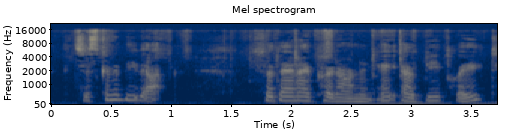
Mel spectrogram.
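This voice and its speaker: Soft-spoken and somewhat breathy, a woman with a fairly low-pitched voice talks at a moderate pace. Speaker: papercraft channel host. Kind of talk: tutorial. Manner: casual, hesitant with fillers.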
